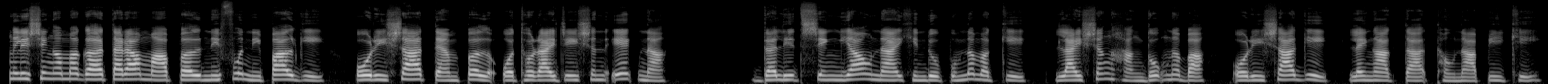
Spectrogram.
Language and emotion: Manipuri, neutral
